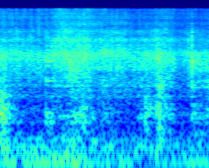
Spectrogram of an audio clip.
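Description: Boiled potato filling for batata vada gets stirred in a hot pan, a continuous sizzle with soft scraping strokes of a spoon, close and without talk.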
